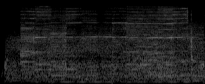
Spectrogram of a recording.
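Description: Table saw ripping a thin strip off the edge of a board riding on a plywood carrier, a steady cutting noise with a high whine that starts abruptly and cuts off just before the end.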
